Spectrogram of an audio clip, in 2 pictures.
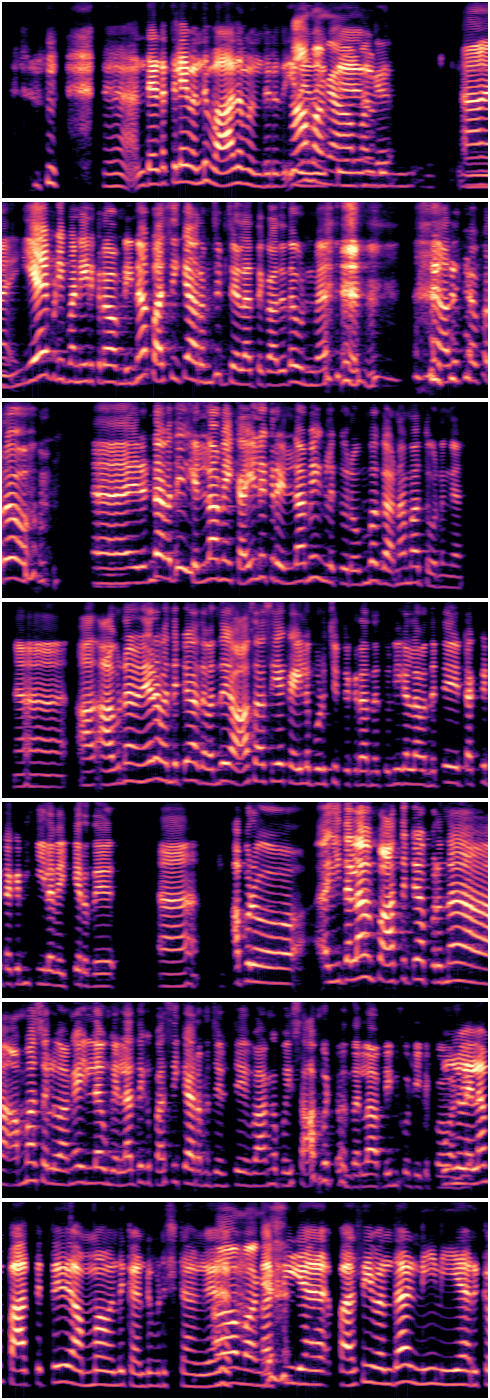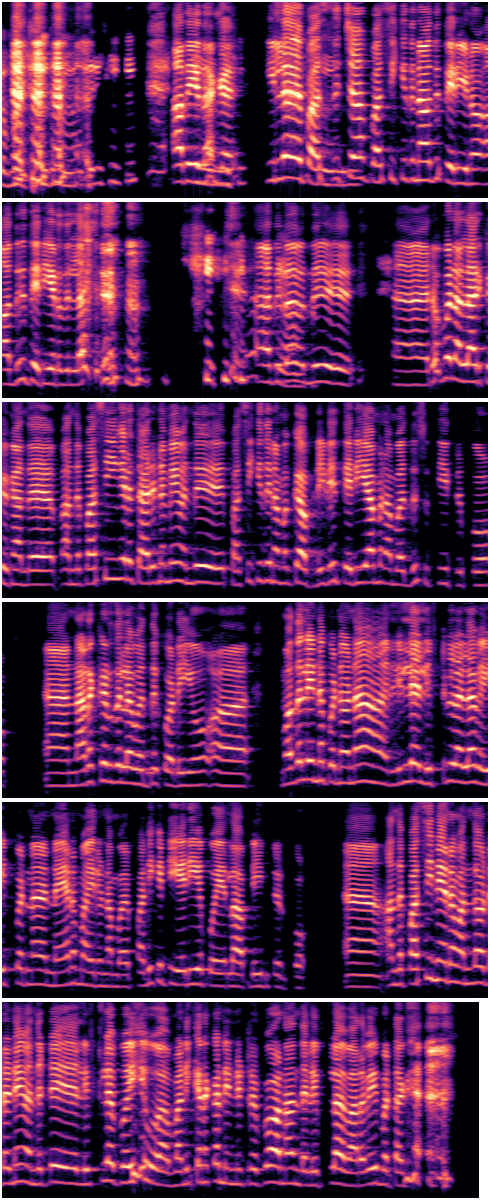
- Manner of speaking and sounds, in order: laugh; drawn out: "ம்"; tapping; laughing while speaking: "பசிக்க ஆரம்பிச்சுடுச்சு எல்லாத்துக்கும் அதுதான் உண்மை. அதுக்கப்புறம்"; laugh; laughing while speaking: "சாப்பிட்டு"; laughing while speaking: "ஆமாங்க"; chuckle; laughing while speaking: "பசி வந்தா நீ நீயா இருக்க மாட்டேன்ற மாதிரி"; laughing while speaking: "அதே தாங்க. இல்ல பசிச்சா பசிக்கிதுனாவது … அ ரொம்ப நல்லாருக்குங்க"; laugh; in English: "லிஃப்ட்லலாம்"; chuckle; in English: "லிஃப்ட்ல"; laughing while speaking: "வரவே மாட்டாங்க"
- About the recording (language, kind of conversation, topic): Tamil, podcast, பசியா அல்லது உணவுக்கான ஆசையா என்பதை எப்படி உணர்வது?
